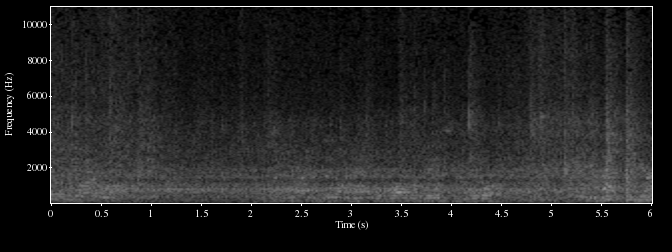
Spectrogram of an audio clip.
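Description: Slot cars running laps on a multi-lane track: a steady, even whir.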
